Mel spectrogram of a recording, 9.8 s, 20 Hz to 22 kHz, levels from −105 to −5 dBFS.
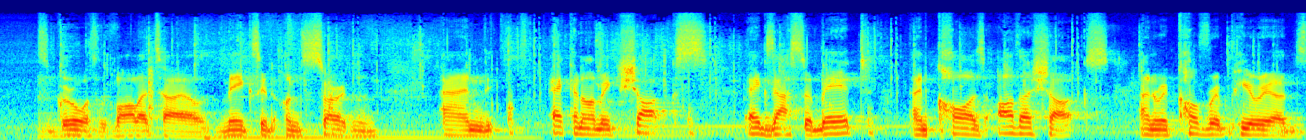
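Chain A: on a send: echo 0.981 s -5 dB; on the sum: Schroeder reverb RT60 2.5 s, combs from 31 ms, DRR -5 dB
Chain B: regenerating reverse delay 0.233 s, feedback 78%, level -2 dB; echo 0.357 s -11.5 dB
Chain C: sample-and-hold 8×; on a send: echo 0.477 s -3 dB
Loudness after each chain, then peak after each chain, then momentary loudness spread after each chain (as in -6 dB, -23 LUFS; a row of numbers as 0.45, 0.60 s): -17.5, -20.5, -23.0 LUFS; -2.5, -5.0, -7.5 dBFS; 5, 4, 6 LU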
